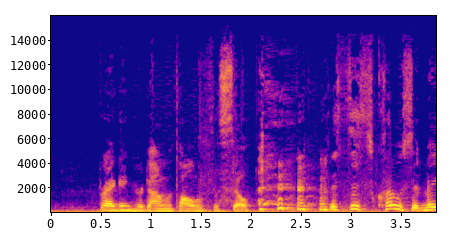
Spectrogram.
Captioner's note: laughs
